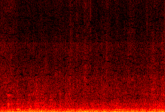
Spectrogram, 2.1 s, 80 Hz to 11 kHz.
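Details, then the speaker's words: Used 2015 Toyota Avanza E manual, about 88,000 km, driving over dirt and small stones: steady low tyre and road rumble, no knocks or clunks, steering feels normal; suspension tight and sound, normal. "masih sangat enak masih kenceng tidak ada bunyi gluduk-gluduk disetel juga tidak ada rasa apa-apa tidak ada bunyi-bunyian"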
